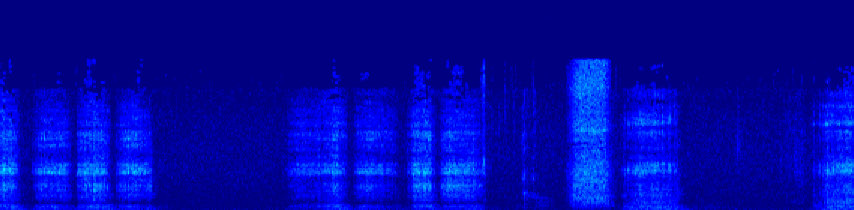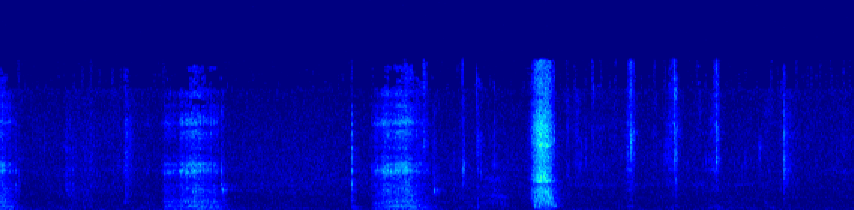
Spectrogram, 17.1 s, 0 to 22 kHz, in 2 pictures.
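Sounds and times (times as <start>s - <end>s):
hand file rasping on steel: 0.0s - 1.6s, 2.9s - 4.9s, 10.1s - 10.8s, 12.2s - 12.9s.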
